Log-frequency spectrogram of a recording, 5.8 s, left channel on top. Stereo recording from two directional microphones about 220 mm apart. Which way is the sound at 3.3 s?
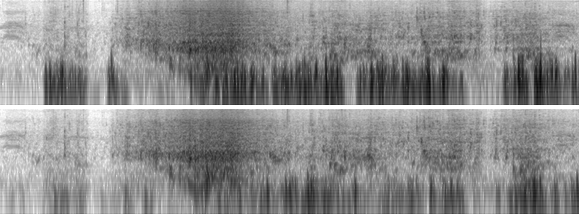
45° right (ahead or behind).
